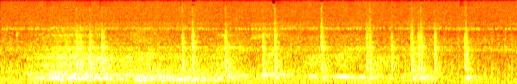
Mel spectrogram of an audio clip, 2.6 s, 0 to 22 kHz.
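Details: Commodore 1541 disk drive at power-up: red LED stays on and a quiet steady spindle motor hum with light whirring ticks never stops; fault was the DOS ROM at UB4.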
